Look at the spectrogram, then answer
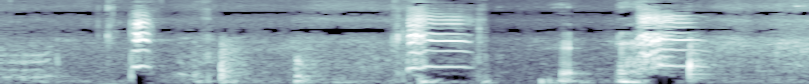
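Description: A domestic cat gives several short, bright meows, answering a person's voice.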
